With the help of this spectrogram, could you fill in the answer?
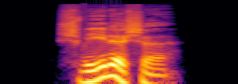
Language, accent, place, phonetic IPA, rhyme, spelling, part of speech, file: German, Germany, Berlin, [ˈʃveːdɪʃə], -eːdɪʃə, schwedische, adjective, De-schwedische.ogg
- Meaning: inflection of schwedisch: 1. strong/mixed nominative/accusative feminine singular 2. strong nominative/accusative plural 3. weak nominative all-gender singular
